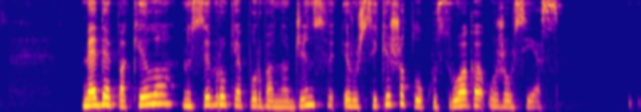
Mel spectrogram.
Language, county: Lithuanian, Klaipėda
